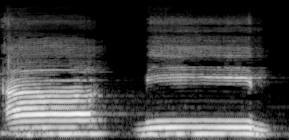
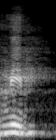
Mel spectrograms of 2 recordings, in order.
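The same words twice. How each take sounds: First: Both vowels are drawn out long. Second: Both vowels are cut short. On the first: The speaker calls it right. "A-nya dipanjangkan amin. Ya-nya juga dipanjangkan" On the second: The speaker calls it wrong. "Bukan amin"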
